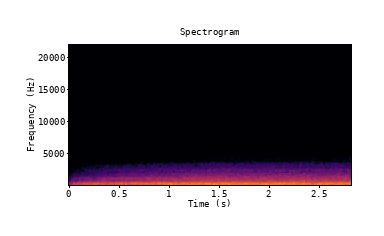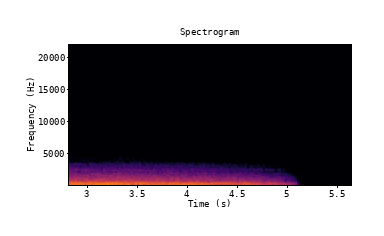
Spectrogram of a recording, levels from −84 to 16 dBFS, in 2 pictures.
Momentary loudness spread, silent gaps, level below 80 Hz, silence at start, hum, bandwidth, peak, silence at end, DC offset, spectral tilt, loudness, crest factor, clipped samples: 12 LU; none; -30 dBFS; 0.05 s; none; 3.4 kHz; -2 dBFS; 0.65 s; under 0.1%; -11.5 dB/octave; -17 LUFS; 14 dB; under 0.1%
